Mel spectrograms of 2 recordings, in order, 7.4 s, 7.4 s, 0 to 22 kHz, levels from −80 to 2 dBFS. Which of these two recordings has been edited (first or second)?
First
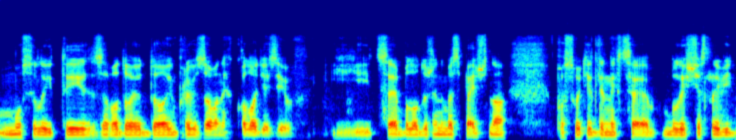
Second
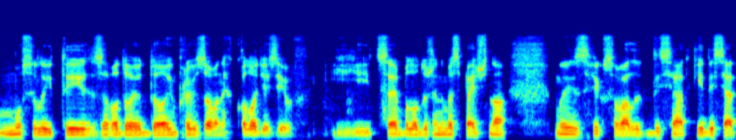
first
